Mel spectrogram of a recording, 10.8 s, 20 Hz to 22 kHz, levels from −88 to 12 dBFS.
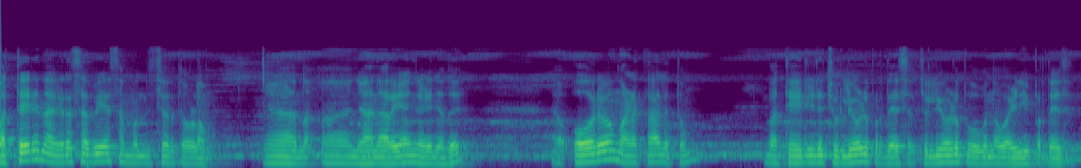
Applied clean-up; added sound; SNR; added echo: none; none; none; none.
